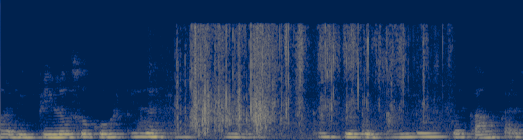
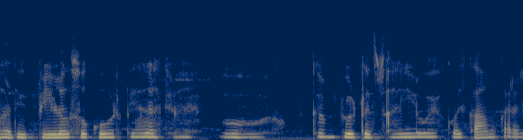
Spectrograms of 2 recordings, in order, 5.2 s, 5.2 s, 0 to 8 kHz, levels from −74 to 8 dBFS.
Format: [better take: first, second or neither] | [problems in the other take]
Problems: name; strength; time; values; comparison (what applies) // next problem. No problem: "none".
second | background sound (Crumpling, crinkling); 7 dB below the speech // room echo; dies away in 0.8 s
